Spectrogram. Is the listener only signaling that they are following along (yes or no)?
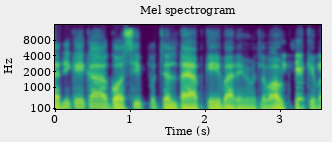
no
